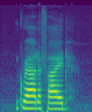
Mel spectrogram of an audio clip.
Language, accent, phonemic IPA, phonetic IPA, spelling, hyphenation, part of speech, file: English, US, /ˈɡrætɪfaɪd/, [ˈɡɹæːɾɨ.faɪːd̚], gratified, grat‧i‧fied, adjective / verb, En-us-gratified.ogg
- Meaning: simple past and past participle of gratify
